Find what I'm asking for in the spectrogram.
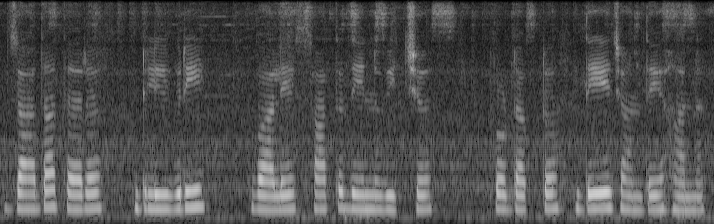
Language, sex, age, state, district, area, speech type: Punjabi, female, 30-45, Punjab, Pathankot, rural, spontaneous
